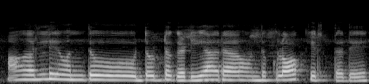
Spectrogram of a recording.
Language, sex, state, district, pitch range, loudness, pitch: Kannada, female, Karnataka, Dakshina Kannada, 195-215 Hz, -15 LUFS, 200 Hz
